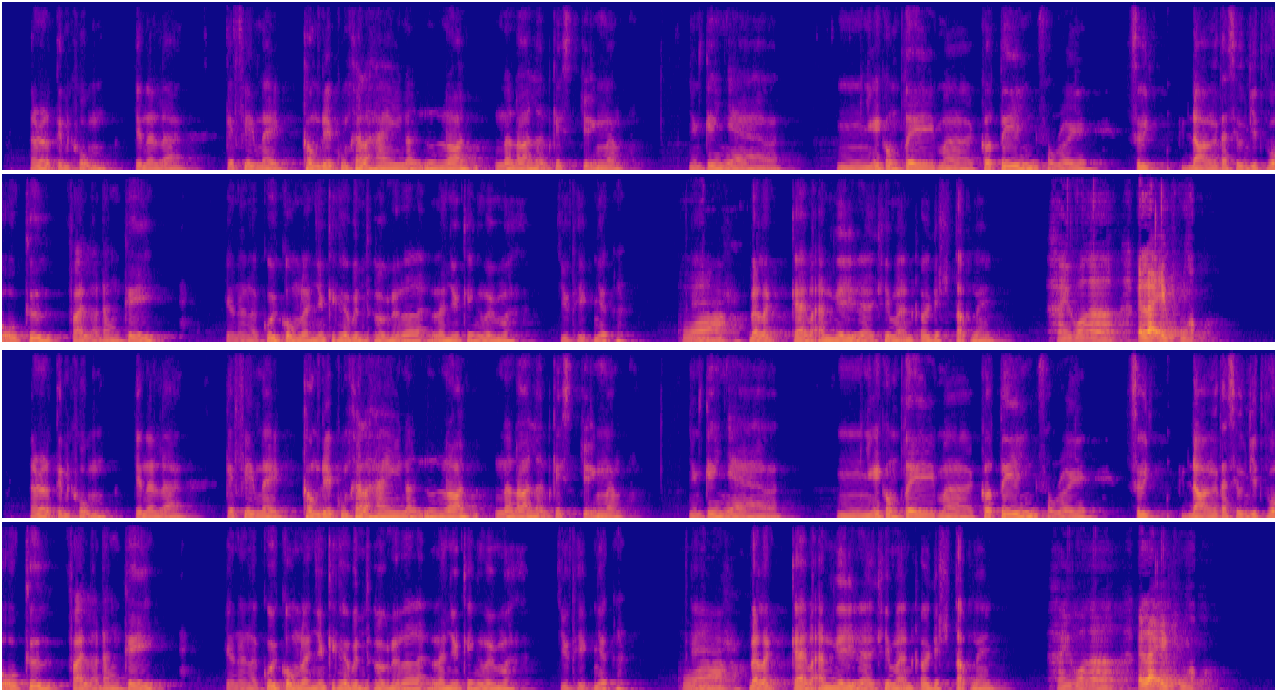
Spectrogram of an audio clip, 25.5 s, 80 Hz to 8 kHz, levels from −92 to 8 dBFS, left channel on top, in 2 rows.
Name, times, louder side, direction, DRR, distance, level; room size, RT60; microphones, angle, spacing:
voice 1, 0.3-1.0 1.3-1.9 2.2-4.7 4.9-6.2 6.9-7.8 8.3-11.0 11.3-14.3 15.0-17.9 18.3-19.0 19.6-22.7, right 1 dB, 20° right, 1.3 m, -30 dB
voice 2, 19.5-20.0 23.2-24.6, left 2 dB, 65° left, 3.4 m, -27 dB
28.5 x 18.0 x 9.4 m
head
